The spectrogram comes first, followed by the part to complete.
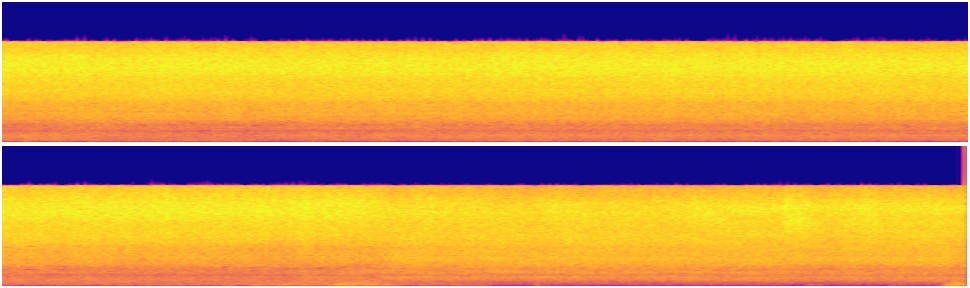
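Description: Mirable shower head running at full flow, its straight spray hitting a plastic stool in a bathtub: a steady hiss of water. About eight seconds in, the hiss shifts slightly as the head is switched to its fine mist (ultra-fine-bubble) spray.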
